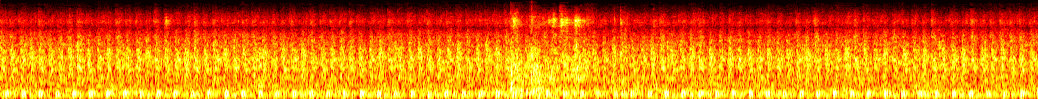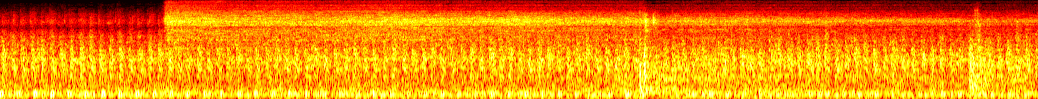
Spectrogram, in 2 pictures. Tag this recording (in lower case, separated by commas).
truck, vehicle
